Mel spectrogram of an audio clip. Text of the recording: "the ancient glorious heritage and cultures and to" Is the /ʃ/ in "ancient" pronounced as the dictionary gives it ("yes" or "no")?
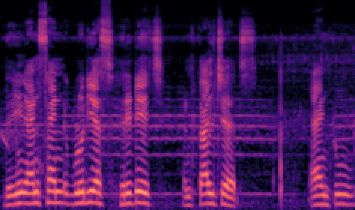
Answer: no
